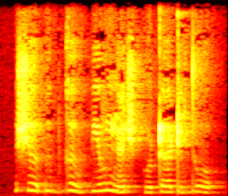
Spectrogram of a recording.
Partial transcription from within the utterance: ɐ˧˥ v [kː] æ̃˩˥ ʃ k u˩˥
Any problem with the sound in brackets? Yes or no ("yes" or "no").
yes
